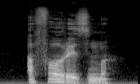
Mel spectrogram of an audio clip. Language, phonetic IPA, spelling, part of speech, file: Polish, [aˈfɔrɨsm̥], aforyzm, noun, Pl-aforyzm.ogg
